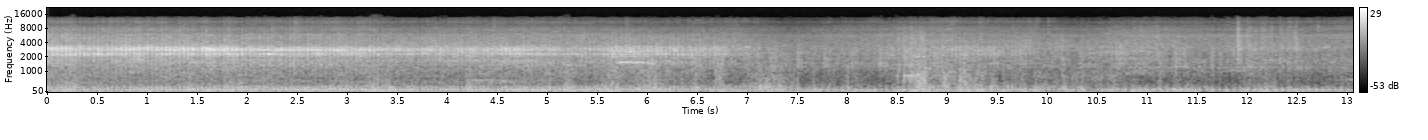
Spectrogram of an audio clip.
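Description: Small motorcycle engine of a moto taxi running steadily while carrying passengers along the road, heard from on board. A fainter higher whine fades out about halfway through.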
